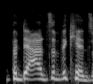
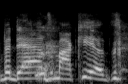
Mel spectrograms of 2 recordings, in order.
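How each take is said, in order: First: Said in the usual way. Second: Lightly put-on trashy mom, pitched up; mock trashy voice. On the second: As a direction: play up how trashy it sounds. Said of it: "sounds like such a trashy thing".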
